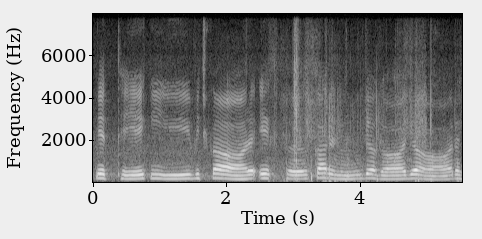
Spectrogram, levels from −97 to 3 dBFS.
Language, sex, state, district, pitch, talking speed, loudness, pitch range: Punjabi, male, Punjab, Kapurthala, 185 Hz, 95 wpm, -16 LUFS, 175-195 Hz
